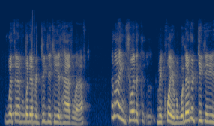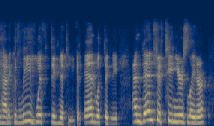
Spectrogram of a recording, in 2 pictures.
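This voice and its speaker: A man who makes audio dramas, chatting on a video call in an earnest way and often restarting his sentences. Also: high voice. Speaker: audio drama producer and guest. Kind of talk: casual podcast chat.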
